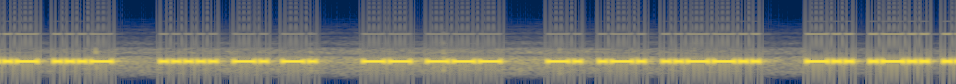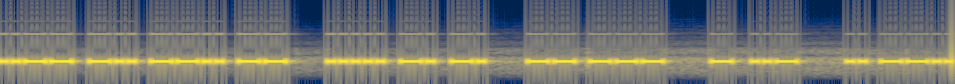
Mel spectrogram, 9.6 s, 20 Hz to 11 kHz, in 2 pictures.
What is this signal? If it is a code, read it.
Morse code, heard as a keyed tone, hand-sent with a paddle, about 39 wpm, 920 Hz, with static crashes. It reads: … 5NN MO NR? DL3DZM 5NN MO TU …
